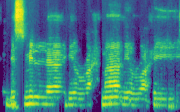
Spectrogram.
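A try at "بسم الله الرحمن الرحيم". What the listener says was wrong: Again, minimize lip movement. Bismillah. Look, you're saying Bismillahir-Rahmanir-Rahim, and I'm saying Bismillahir-Rahmanir-Rahim.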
